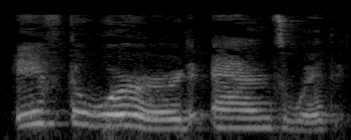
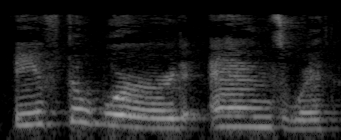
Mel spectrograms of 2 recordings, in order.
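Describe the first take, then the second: The two takes are said the same way.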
